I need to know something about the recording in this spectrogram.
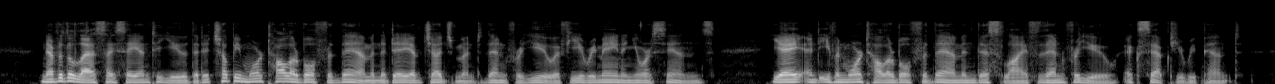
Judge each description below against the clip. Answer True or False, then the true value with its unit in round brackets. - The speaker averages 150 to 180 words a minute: False (205 wpm)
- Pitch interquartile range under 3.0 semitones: False (3.7 semitones)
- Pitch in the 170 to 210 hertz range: False (95 Hz)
